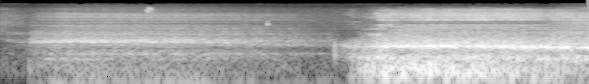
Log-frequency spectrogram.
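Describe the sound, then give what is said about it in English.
A deep breath in during a warm-up exercise: a soft airy hiss that swells abruptly into a louder, broad rushing inhale through the second half, with no talk over it. “Deep breath in.”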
